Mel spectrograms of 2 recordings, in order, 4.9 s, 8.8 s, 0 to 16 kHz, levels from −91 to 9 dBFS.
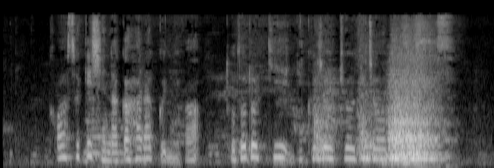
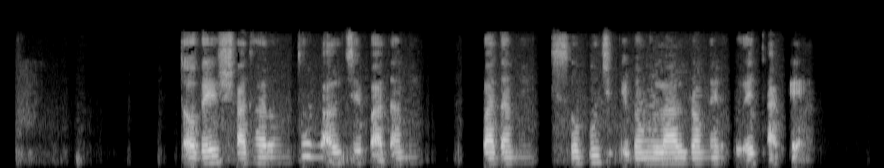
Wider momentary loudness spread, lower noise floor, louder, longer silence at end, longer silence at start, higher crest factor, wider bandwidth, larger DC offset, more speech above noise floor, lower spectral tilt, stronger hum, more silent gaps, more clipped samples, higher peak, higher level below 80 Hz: first, 19 LU vs 10 LU; second, -50 dBFS vs -86 dBFS; about the same, -20 LUFS vs -18 LUFS; second, 0.4 s vs 0.8 s; second, 0.6 s vs 1.8 s; about the same, 20 dB vs 18 dB; first, 11.5 kHz vs 8 kHz; neither; second, 31 dB vs 68 dB; first, -5 dB/octave vs -3 dB/octave; neither; second, none vs 4.72-4.79 s, 5.43-5.51 s; neither; about the same, 0 dBFS vs -2 dBFS; first, -52 dBFS vs -64 dBFS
